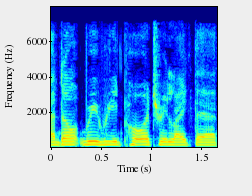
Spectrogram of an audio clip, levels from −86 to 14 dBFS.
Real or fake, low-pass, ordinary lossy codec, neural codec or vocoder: real; 7.2 kHz; MP3, 48 kbps; none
